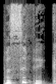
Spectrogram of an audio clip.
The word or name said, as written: Pacific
